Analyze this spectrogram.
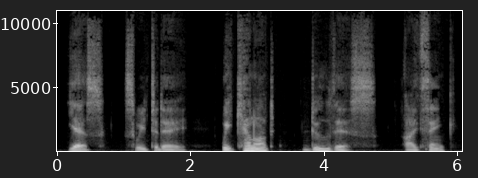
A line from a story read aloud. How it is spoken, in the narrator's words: Orith said slowly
